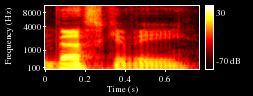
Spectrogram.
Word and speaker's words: Vescovi: It's just a difficulty how to pronounce it sometimes. Vescovi. – Yeah, it is officially Vescovi.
